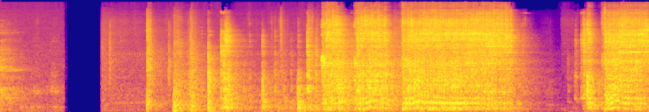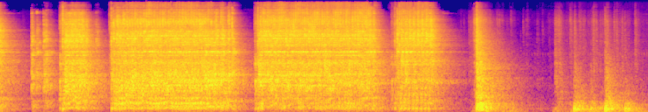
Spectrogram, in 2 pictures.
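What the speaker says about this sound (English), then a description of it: "I welded enough of this just to make it rigid" Tack welding a steel spare wheel mount on a Land Cruiser: loud bursts of crackling arc sound, each lasting a second or two and separated by short silent gaps, close up.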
